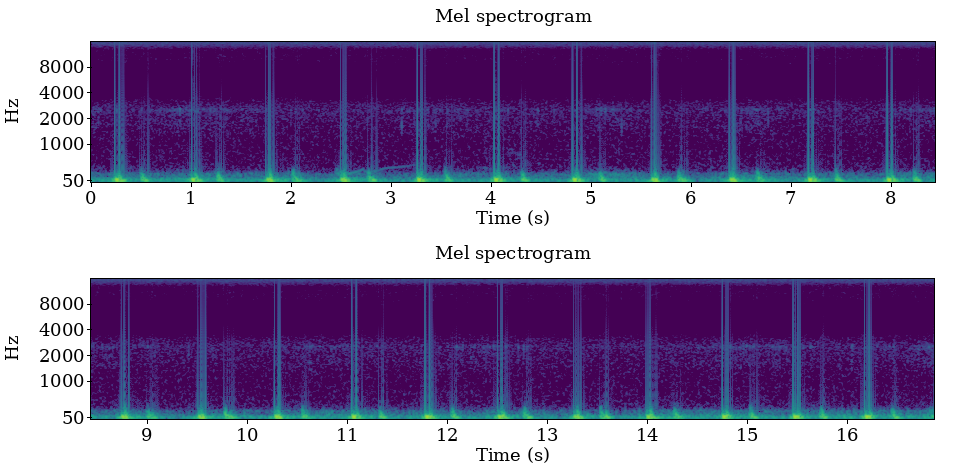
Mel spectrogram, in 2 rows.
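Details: Resting heartbeat recorded at Erb's point while sitting at a desk: heart sounds near 78 beats a minute with uneven spacing between some beats, an irregular heartbeat with skipped or extra beats.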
